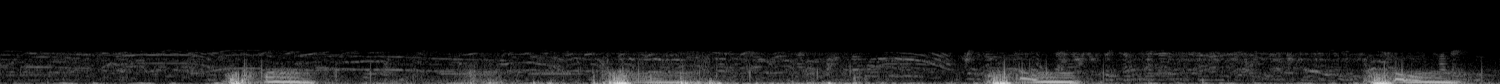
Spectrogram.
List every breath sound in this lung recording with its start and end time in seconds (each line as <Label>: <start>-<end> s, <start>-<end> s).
Inhalation: 2.08-3.29 s, 5.86-7.53 s, 9.76-10.97 s, 13.57-14.90 s
Crackles: 2.08-3.29 s, 5.86-7.53 s, 9.76-10.97 s, 13.57-14.90 s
